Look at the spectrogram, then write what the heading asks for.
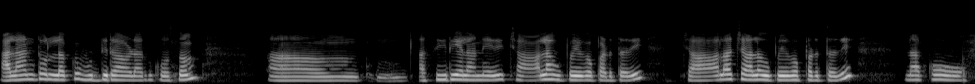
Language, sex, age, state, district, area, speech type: Telugu, female, 30-45, Telangana, Warangal, rural, spontaneous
